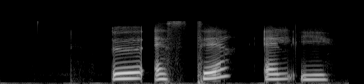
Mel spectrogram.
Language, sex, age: Norwegian, female, 29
